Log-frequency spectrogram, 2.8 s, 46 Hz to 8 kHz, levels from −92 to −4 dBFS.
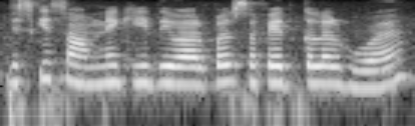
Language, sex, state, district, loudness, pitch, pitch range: Hindi, female, Uttar Pradesh, Saharanpur, -16 LUFS, 270 Hz, 260-275 Hz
